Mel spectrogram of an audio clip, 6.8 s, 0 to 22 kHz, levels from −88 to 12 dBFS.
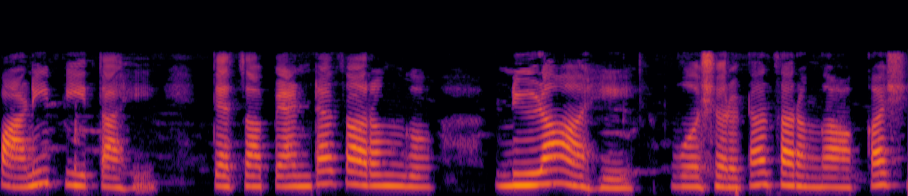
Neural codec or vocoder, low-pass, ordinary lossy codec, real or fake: none; 7.2 kHz; none; real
